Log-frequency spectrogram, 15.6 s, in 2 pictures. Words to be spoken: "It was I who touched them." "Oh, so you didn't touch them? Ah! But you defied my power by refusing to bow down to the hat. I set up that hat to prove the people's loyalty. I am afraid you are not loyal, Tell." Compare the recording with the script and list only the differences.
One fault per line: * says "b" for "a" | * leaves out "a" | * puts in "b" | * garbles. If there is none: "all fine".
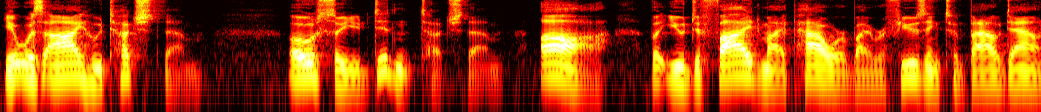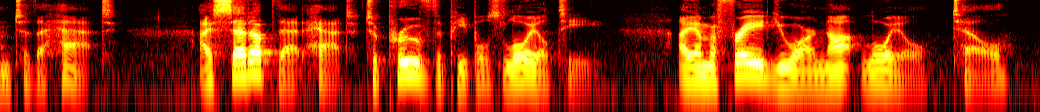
all fine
